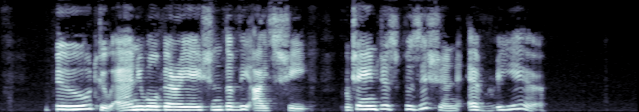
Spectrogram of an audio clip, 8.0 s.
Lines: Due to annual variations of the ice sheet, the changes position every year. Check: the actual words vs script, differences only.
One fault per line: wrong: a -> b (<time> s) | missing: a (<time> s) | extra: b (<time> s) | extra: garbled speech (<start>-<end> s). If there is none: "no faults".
no faults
